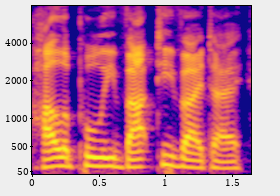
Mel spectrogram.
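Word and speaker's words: Halapoulivaati Vaitai: Halapuli Vaitai. The best way to say it correctly, and you'll never say it wrong, is to sing it to Play That Funky Music, White Boy.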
